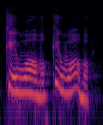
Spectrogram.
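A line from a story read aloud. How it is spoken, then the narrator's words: Exclaimed. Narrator (Italian): esclamò Peggotty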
